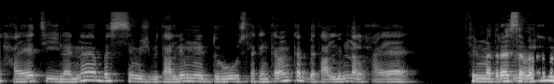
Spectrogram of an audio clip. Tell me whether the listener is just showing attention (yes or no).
yes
